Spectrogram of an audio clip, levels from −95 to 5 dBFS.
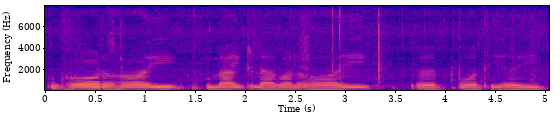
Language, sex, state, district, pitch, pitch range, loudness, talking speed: Bajjika, female, Bihar, Vaishali, 190 Hz, 185-200 Hz, -37 LUFS, 95 wpm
